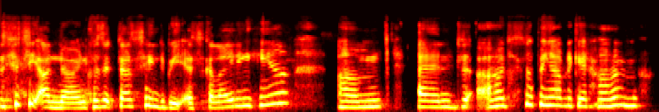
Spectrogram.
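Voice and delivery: high, tearful voice near crying, barely holding on. Woman stuck in Doha speaks to a news report, near tears. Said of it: "I'm sorry if I cry".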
